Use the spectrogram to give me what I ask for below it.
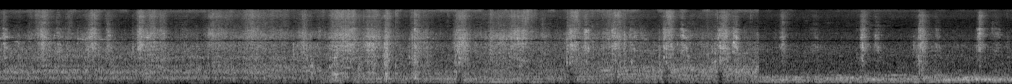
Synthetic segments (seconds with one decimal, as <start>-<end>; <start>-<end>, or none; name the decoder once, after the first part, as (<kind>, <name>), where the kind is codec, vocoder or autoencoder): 0.0-3.7 (vocoder, BigVGAN v2); 6.3-10.1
